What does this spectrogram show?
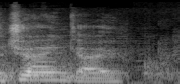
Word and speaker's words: Django: The Django. The D is silent.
